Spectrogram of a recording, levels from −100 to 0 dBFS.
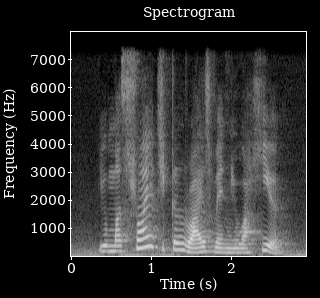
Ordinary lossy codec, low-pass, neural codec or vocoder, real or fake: none; 7.2 kHz; autoencoder, 48 kHz, 32 numbers a frame, DAC-VAE, trained on Japanese speech; fake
